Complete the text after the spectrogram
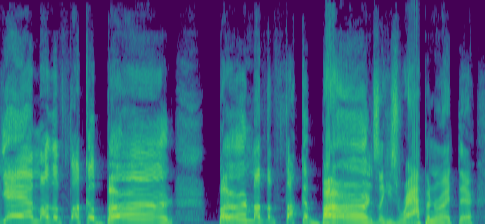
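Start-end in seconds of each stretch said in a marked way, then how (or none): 0.0-3.7 high, loud gloating chant; triumphant shouting. Retold or imitated. [name] gloating over burning [name], shouted chant. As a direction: chant it out like a victory rap. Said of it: "[name] is like".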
